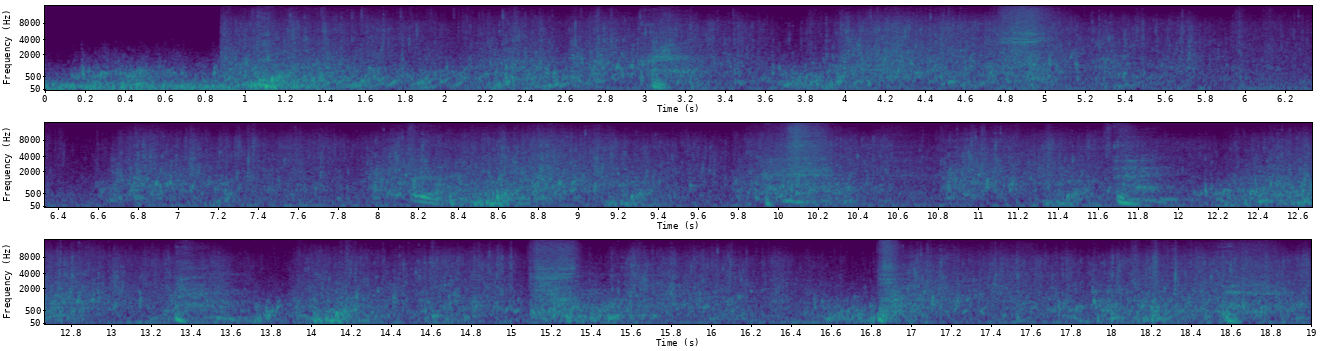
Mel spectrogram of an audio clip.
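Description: A swimmer splashes through water with steady strokes.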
